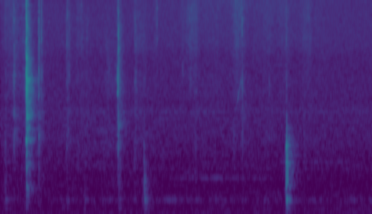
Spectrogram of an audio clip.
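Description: Cards are shuffled with soft riffling and tapping.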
